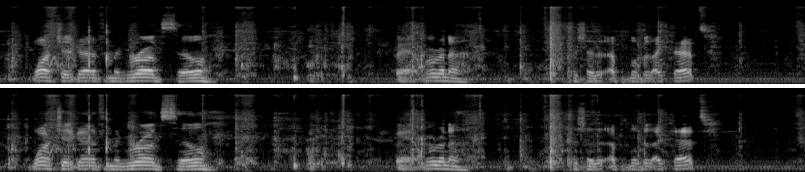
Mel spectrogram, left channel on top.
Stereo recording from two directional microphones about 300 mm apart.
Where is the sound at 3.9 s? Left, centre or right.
Centre.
